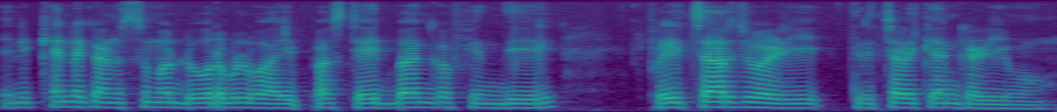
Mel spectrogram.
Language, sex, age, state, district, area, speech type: Malayalam, female, 18-30, Kerala, Wayanad, rural, read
